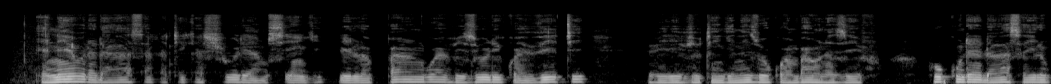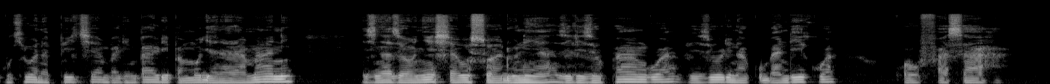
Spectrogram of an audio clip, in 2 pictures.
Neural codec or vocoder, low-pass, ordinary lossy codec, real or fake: none; 10.8 kHz; MP3, 64 kbps; real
